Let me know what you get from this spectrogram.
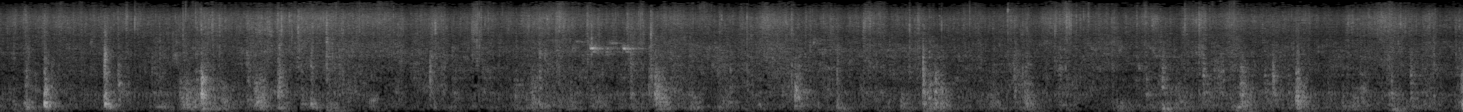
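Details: Goat eating, recorded up close: a steady run of sharp, crunchy bites and tearing sounds, several per second, over a constant hiss with no voice heard.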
